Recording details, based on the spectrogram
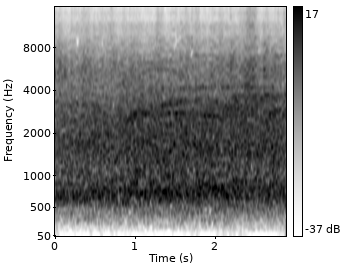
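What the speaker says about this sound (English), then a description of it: "And the crowd are rising to this too." Cricket crowd at a New Zealand versus Australia T20 match during the final over, a loud, sustained roar of many voices, steady and continuous throughout, with no clear single speaker.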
